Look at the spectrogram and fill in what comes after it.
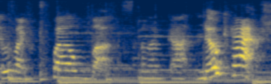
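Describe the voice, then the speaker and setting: Clear music plays behind a woman as she talks. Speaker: vlogger. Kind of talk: casual vlog chat. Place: home room. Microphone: camera far.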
